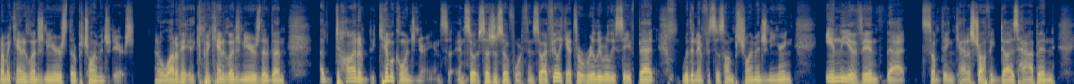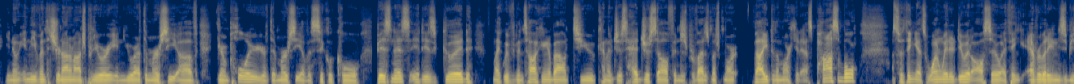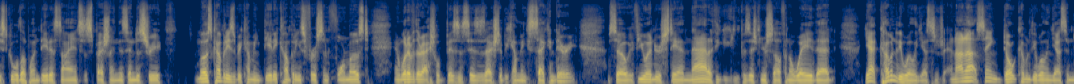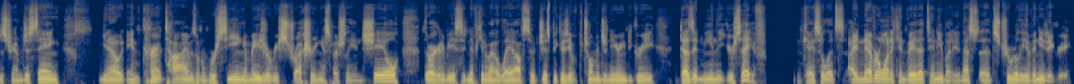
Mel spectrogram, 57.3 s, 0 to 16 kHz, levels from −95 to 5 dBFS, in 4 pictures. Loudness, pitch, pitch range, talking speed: -21 LUFS, 105 Hz, 95-115 Hz, 260 wpm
